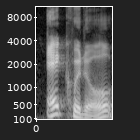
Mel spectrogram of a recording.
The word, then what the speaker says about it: Ecuador: We've just finished watching Ecuador, rhymes with barn door, as we mentioned yesterday, and failing to score against this incredible keeper, Tom.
